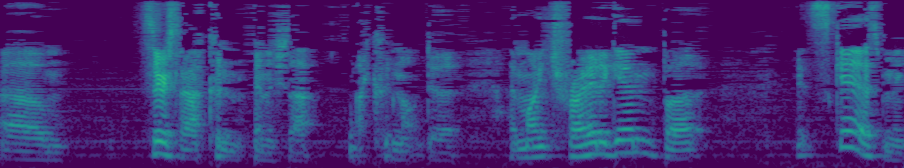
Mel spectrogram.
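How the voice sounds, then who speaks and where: A quiet man with an English accent and a medium-pitched voice speaks at a moderate pace, with very wide pitch swings, big swings in loudness, and long, frequent pauses. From England. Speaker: gaming video creator. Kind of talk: casual Q&A vlog. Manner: soft-spoken.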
